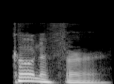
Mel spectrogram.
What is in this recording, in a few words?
"coniferization", English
